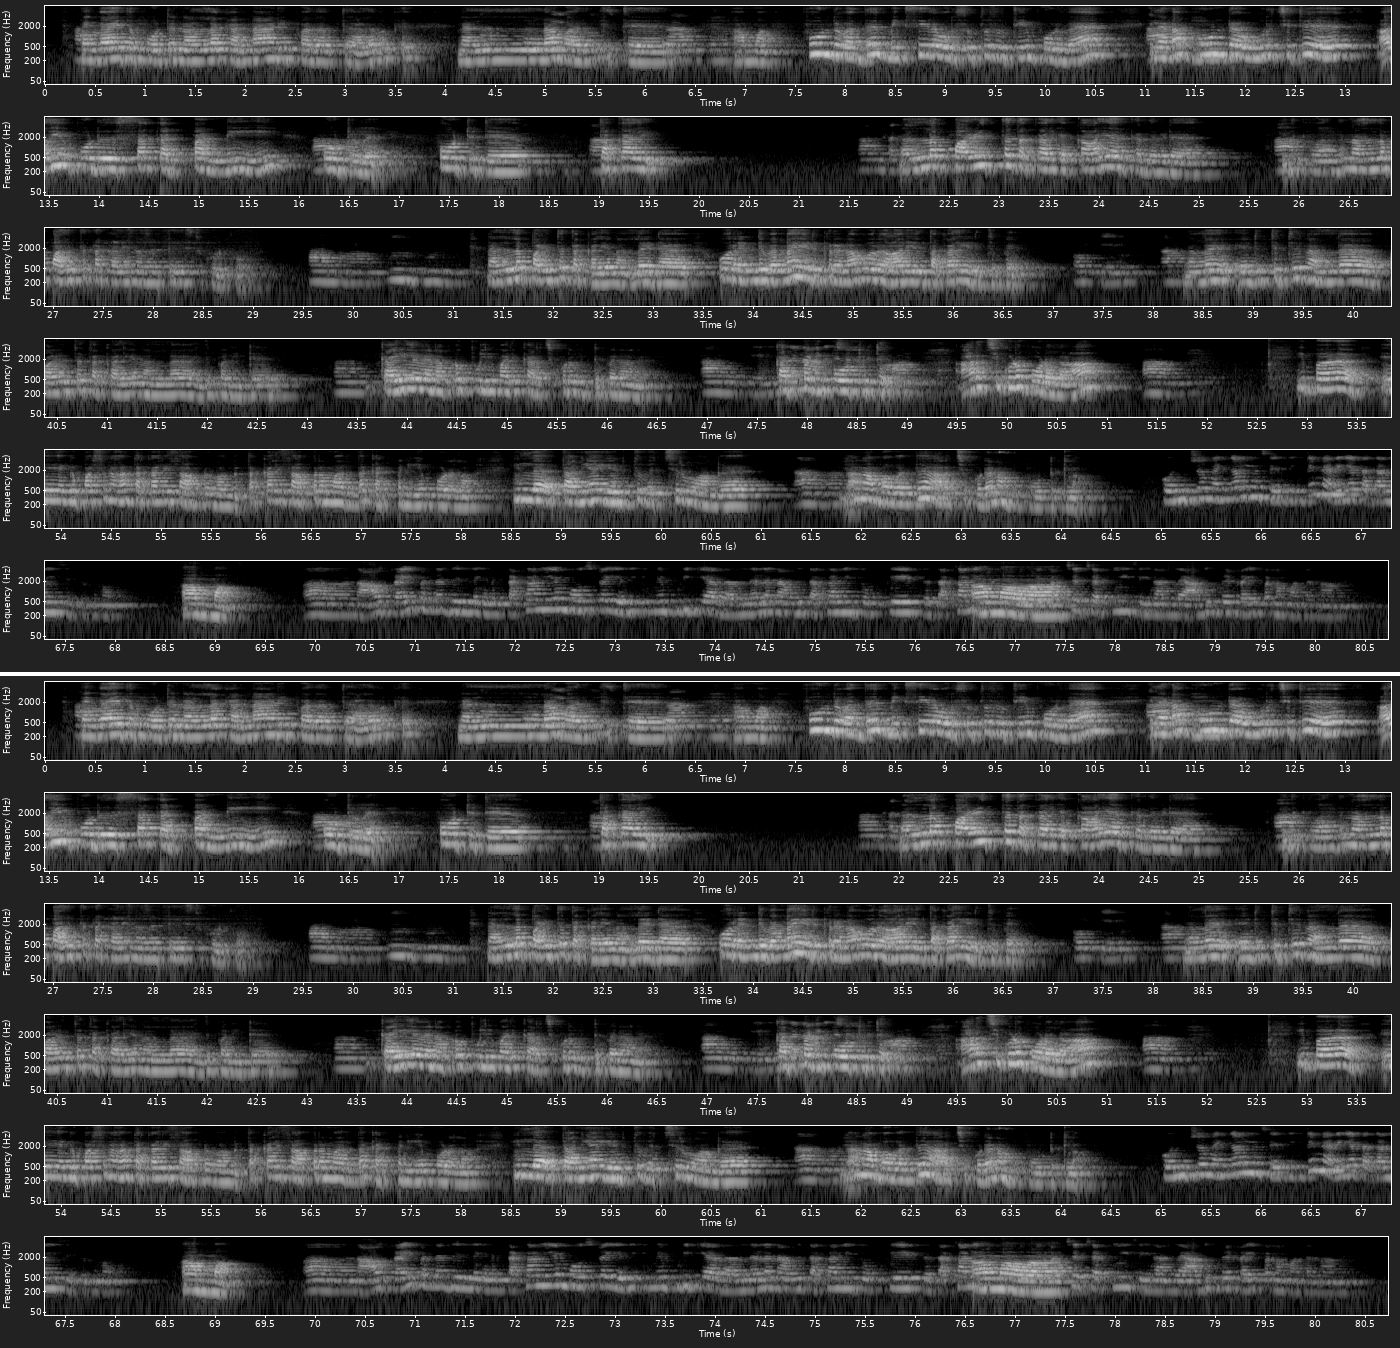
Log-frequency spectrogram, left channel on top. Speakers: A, on the left; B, on the right.
A: ஆ
B: வெங்காயத்த
A: ஓகே
B: போட் ட்டு நல்லா கண்ணாடி பதத்து அளவுக்கு நல்லா
A: ஆ டீப்
B: வருத்துட்டு
A: ரோஸ்ட்டு ஆ
B: ஆமா பூண்டு வந்து மிக்சில ஒரு சுத்து சுத்தியு போடுவே இல்லனா
A: ஆ
B: பூண்ட உரிச்சிட்டு அதயு பொடுசா கட் பண்ணி
A: ஆ
B: போட்ருவே
A: ஆ
B: போட்டுட்டு
A: ஓகே ஆ
B: தக்காளி
A: ஆ தக்காளி
B: நல்லா பழுத்த தக்காளியா காயா இருக்குறத விட
A: ஆ
B: இதுக்கு வந்து நல்ல பழுத்த தக்காளியு நல்லா டேஸ்ட்டு குடுக்கு
A: ஆமா ம் ம்
B: நல்ல பழுத்த தக்காளியா நல்ல டா ஒரு ரெண்டு வெங்காயோ எடுக்குறேன்னா ஒரு ஆறு எழு தக்காளி எடுத்துப்பே
A: ஓகே ஆ
B: நல்லா எடுத் துட்டு நல்லா பழுத்த தக்காளியா நல்லா இது பண்ணிட்டு
A: ம்
B: கையில வேணா கூட புளி மாரி கரச்சு கூட விட்டுப்பே நானு
A: ஆ ஓகே
B: கட்
A: இல்லன்னா
B: பண்ணி
A: அரச்சிக்கணுமா
B: போட்டுட்டு அரைச்சு கூட போடலா
A: ஆ
B: ம் இப்ப ஏ எங்க பசங்கல்லா தக்காளி சாப்புடுவாங்க தக்காளி சாப்புட்ற மாரி இருந்தா கட் பண்ணியே போடலா இல்ல
A: அப்டியா
B: தனியா
A: ஓகே
B: எடுத்து வெச்சுருவாங்க
A: ஆ ஆ
B: னா நம்ம வந்து அரச்சு கூட நம்ம போட்டுக்கலா
A: கொஞ்சோ வெங்காயோ சேத்துக்கிட்டு நெறையா தக்காளி சேத்துக்குனோ
B: ஆம்மா
A: ஆ அ நா ட்ரை பண்ணது இல்ல எனக்கு தக்காளியே மோஸ்ட்டா எதிக்குமே பிடிக்காது அதனால நா வந்து தக்காளி தொக் கே இந்த தக்காளி
B: ஆமாவா
A: மட்டு போட்டு பச்ச சட்னி செய்றாங்களே அது கூட ட்ரை பண்ண மாட்டே நானு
